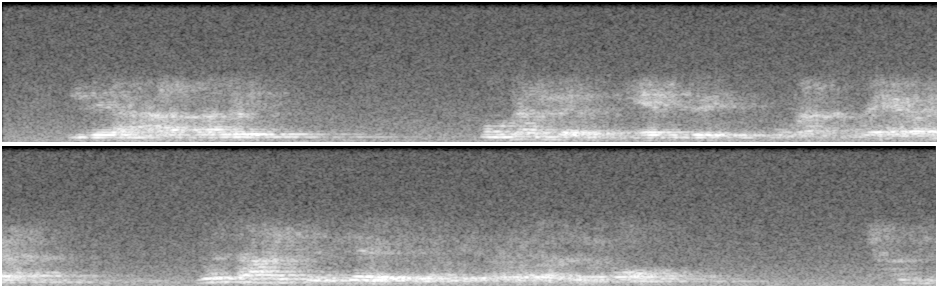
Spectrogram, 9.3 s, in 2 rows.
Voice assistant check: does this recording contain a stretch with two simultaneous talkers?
Yes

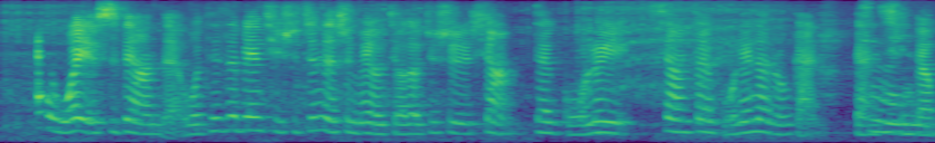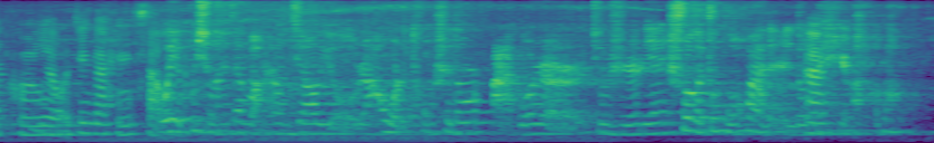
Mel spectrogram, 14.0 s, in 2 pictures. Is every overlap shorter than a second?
No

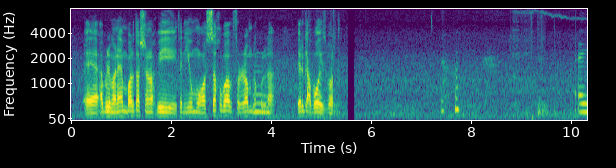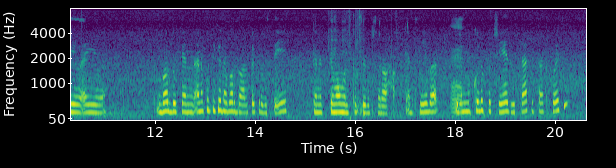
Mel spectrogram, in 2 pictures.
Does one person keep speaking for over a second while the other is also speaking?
No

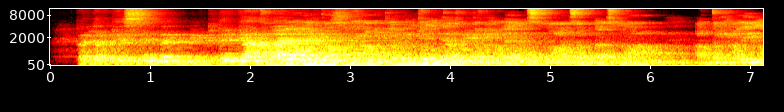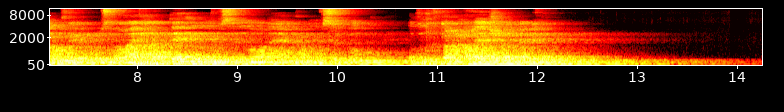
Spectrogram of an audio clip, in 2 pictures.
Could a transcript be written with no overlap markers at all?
No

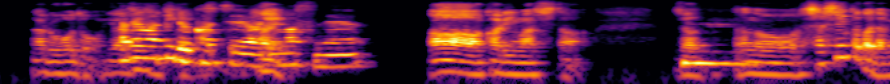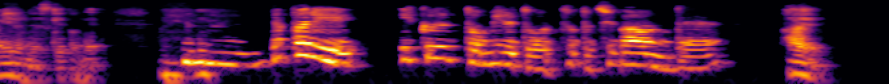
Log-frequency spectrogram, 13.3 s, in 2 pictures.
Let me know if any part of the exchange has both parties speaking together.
Yes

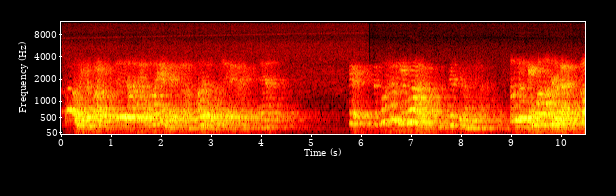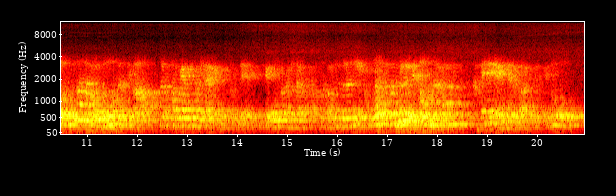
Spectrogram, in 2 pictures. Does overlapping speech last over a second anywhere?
Yes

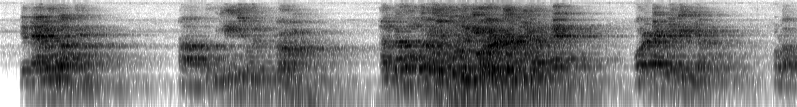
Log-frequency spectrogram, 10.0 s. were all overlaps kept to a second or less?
No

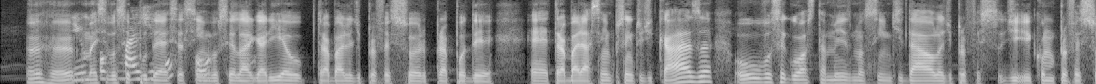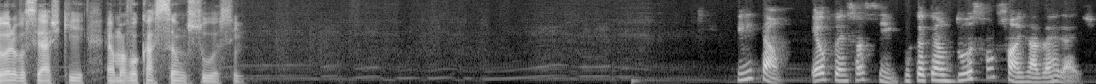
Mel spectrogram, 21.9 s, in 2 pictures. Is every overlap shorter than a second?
No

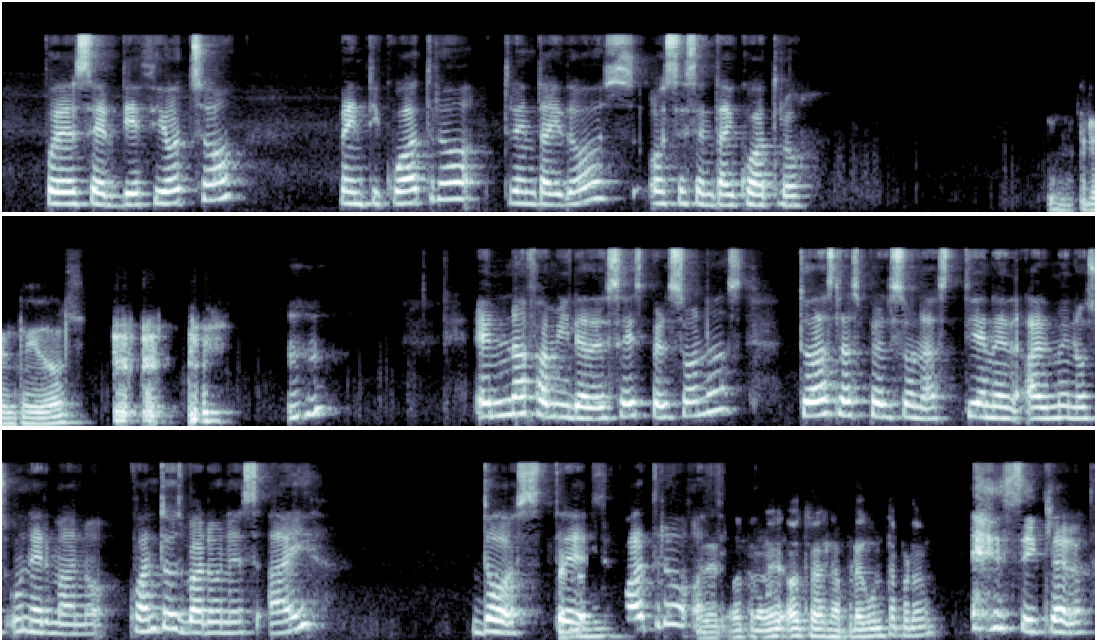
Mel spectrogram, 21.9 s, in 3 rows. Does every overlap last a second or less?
Yes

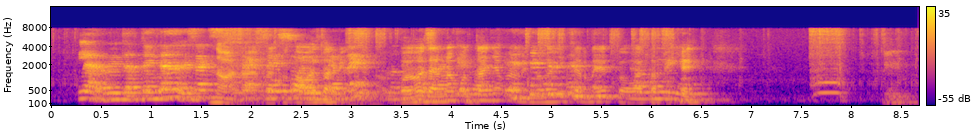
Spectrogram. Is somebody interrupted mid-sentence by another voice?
Yes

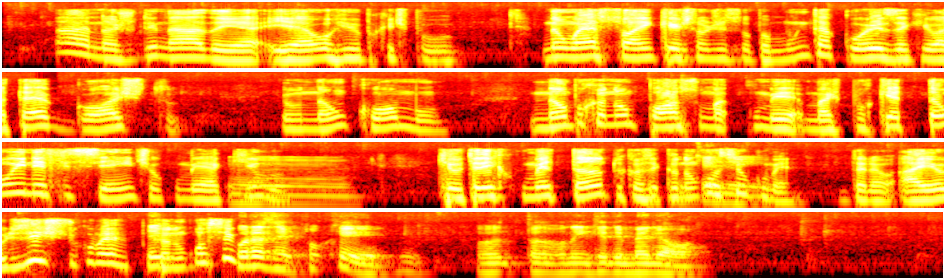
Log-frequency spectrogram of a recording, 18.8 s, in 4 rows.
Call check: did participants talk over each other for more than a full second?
No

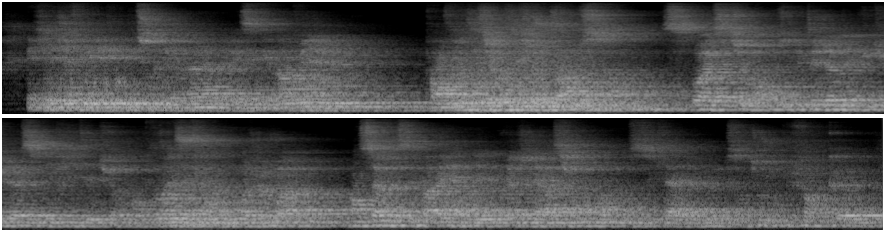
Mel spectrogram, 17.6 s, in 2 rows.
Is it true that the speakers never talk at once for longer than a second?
No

